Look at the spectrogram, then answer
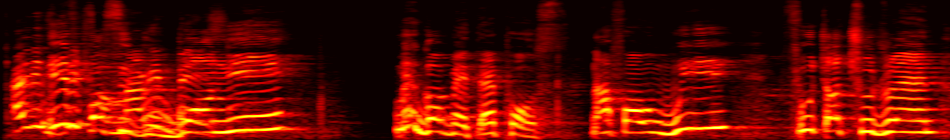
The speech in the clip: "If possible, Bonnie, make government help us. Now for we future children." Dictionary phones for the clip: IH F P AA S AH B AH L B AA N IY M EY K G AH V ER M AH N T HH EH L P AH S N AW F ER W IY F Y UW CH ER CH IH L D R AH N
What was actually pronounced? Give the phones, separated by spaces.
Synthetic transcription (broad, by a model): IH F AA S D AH B AA N IY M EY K G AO V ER M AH N T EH P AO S N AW F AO W IY F Y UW CH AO CH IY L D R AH N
